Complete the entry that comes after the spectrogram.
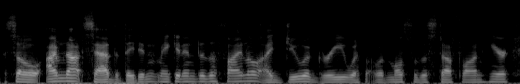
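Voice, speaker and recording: A young man from Canada talks through his reactions in a loose, chatty way, hedging and restarting as he weighs his opinions. His voice sits low and comes across smooth and resonant. The sound is close and dry, with no room around it. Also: fairly even intonation, brisk, a bit bright, no echo. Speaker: YouTube reaction host. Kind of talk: casual reaction commentary.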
